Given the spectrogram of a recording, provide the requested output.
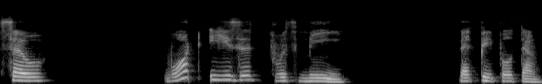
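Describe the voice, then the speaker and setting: Against a quiet background, a woman with a fairly low pitch talks at a very slow pace with lively intonation and long, frequent pauses. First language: not English. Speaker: network marketing distributor. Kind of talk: group training discussion. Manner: halting.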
